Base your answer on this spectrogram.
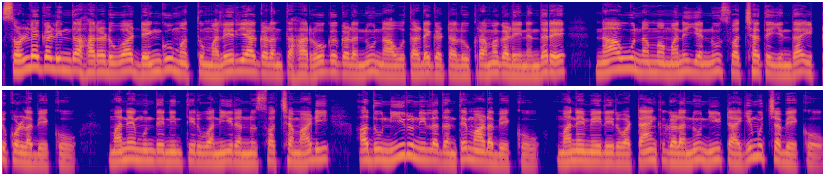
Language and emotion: Kannada, neutral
